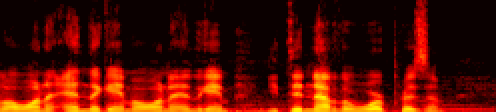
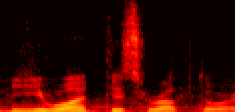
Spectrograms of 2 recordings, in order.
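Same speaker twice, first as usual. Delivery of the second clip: caveman voice, quieter; 6 semitones lower, 4 dB quieter than usual. A protoss player voices his brain's urge for a disruptor in a caveman voice. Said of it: "It's like a caveman voice".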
